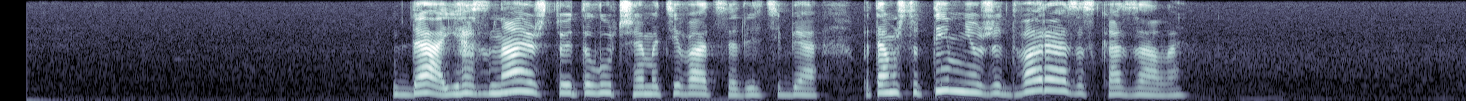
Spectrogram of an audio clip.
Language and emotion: Russian, positive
